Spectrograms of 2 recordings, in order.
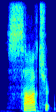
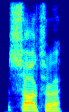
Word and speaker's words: Sartre: They bring up, how do you pronounce his name? Sartre. Sartre.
